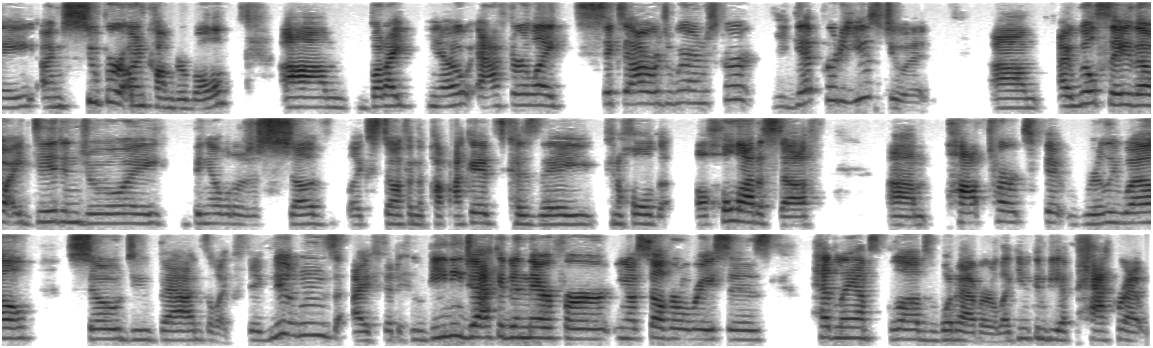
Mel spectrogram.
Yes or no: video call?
yes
